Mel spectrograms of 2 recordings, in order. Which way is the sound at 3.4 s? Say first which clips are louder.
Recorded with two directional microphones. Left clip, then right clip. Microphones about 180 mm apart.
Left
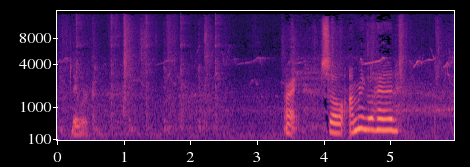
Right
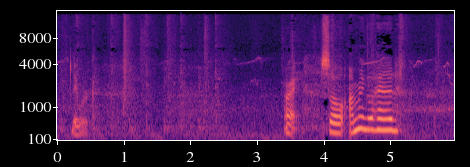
Right 1 dB; 10° right (ahead or behind).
